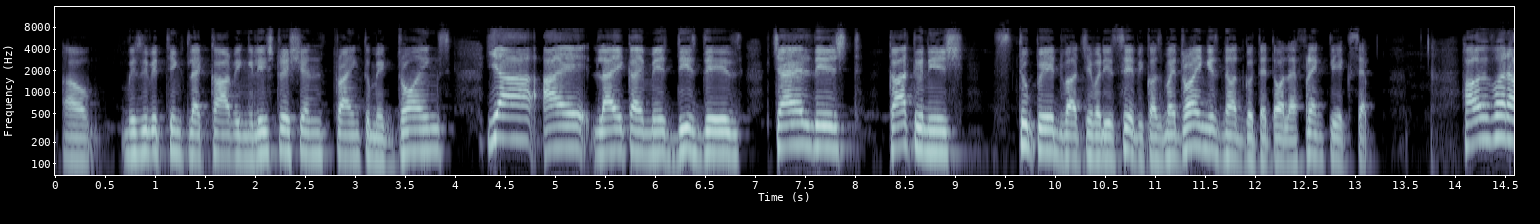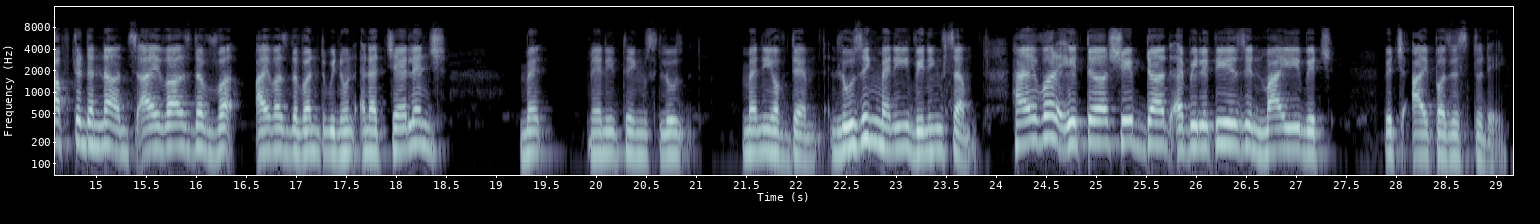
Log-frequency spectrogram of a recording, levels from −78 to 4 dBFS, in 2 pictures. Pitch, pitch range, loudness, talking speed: 145 Hz, 135-170 Hz, -17 LUFS, 155 wpm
